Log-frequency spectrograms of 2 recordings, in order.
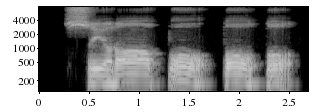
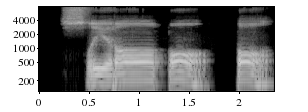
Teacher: ketika membaca huruf to, dia tuh harus tebal dan mulutnya dibuka, jangan dimonyongkan, ya, apalagi dimonyongkan terlalu monyong.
